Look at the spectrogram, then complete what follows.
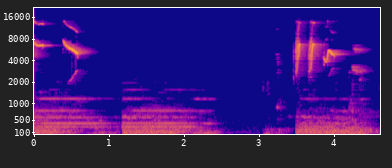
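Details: Song of a sunbird, played to lure other birds into singing: high thin whistled notes, a sharp descending slur at the start, then a pause, then a cluster of quick high trills and falling notes, over a low steady hum.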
